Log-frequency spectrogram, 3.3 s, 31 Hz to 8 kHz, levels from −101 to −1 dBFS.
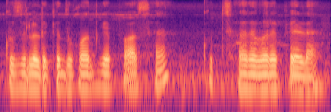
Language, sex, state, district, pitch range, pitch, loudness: Hindi, male, Uttar Pradesh, Saharanpur, 100-105 Hz, 105 Hz, -18 LUFS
